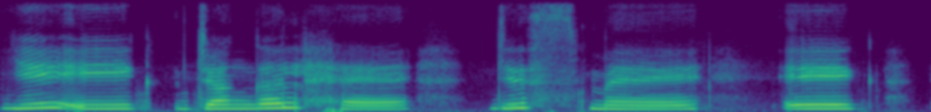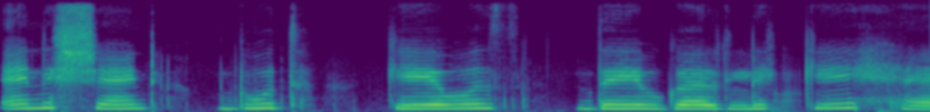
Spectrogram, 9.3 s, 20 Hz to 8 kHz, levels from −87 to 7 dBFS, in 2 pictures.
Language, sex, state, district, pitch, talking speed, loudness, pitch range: Hindi, female, Uttar Pradesh, Lalitpur, 285 Hz, 85 wpm, -16 LUFS, 275-305 Hz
